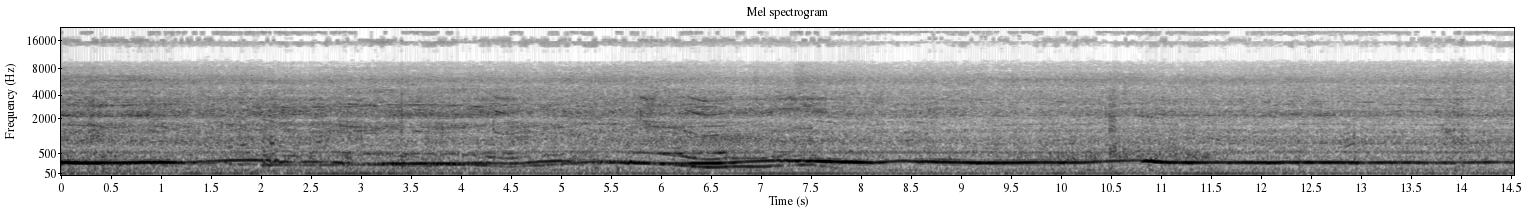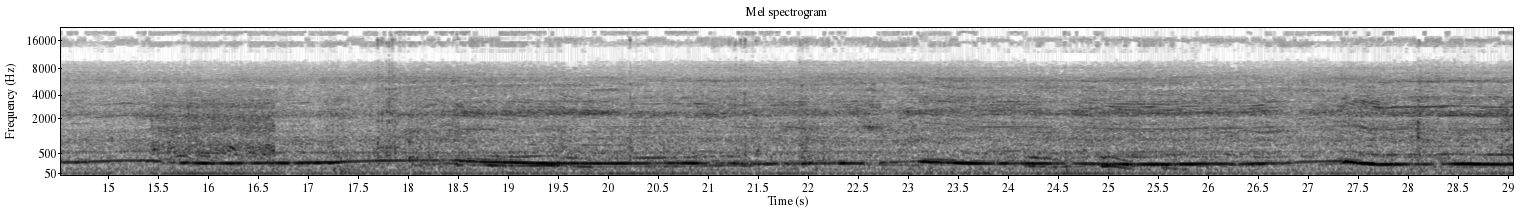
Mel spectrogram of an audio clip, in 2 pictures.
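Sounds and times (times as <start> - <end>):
machine motor humming: 0.0 - 29.0.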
